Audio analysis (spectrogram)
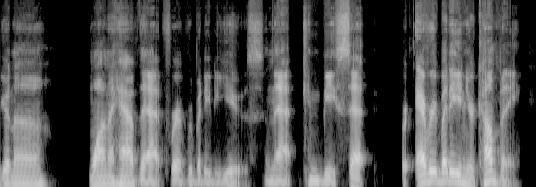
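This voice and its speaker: This man has a Boston accent and a fairly low pitch. He talks at a very fast pace. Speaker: software educator. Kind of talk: live stream software tutorial. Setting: live stream screen share. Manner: casual, filler-heavy.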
